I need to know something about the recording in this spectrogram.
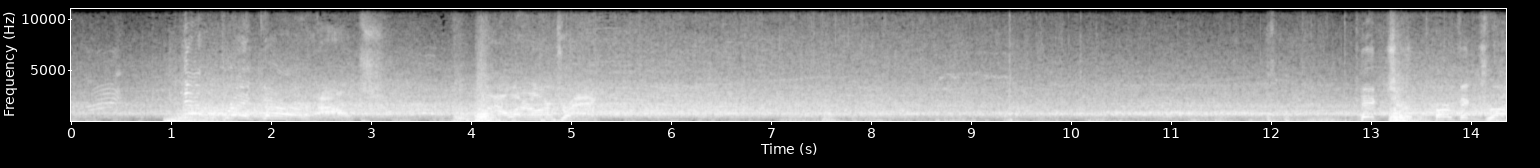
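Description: A body slams heavily onto a wrestling ring mat with a loud thud.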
